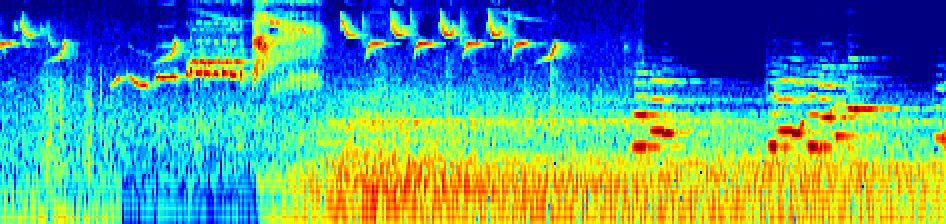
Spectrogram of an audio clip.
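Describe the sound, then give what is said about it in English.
A common blackbird sings in spring in the botanical gardens in Paris, mixing mellow fluty phrases with bursts of high, squeaky twittering, while other birds chirp faintly. “Nightingale sometimes just sounds like a video game, which does not the blackbird.”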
